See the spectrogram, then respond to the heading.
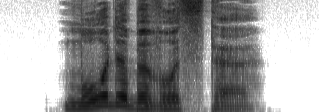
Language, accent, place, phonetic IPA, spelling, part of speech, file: German, Germany, Berlin, [ˈmoːdəbəˌvʊstə], modebewusste, adjective, De-modebewusste.ogg
- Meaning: inflection of modebewusst: 1. strong/mixed nominative/accusative feminine singular 2. strong nominative/accusative plural 3. weak nominative all-gender singular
